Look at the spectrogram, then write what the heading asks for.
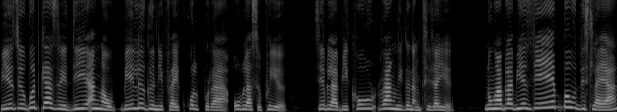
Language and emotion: Bodo, disgusted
